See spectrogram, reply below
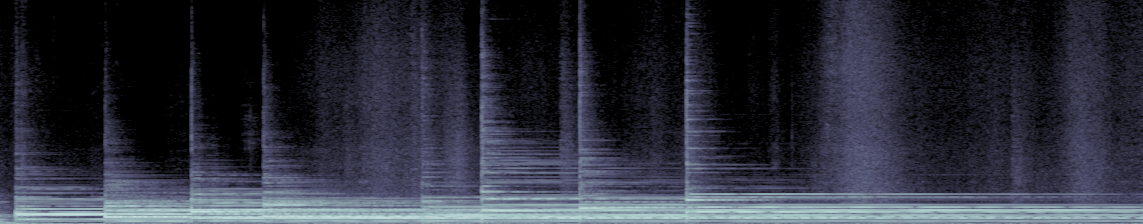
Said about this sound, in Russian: Ну, мои колокола – это гильзы пушек и немцев, и советские. А снаряды вылетели уже во время войны.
